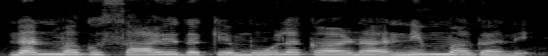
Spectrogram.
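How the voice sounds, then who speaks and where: A heartbroken young wife from a spoken love story, tearful and bitterly accusing, as a woman reads her part. Her voice sits high. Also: fairly even intonation, moderate pace, dark tone, lightly acted.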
